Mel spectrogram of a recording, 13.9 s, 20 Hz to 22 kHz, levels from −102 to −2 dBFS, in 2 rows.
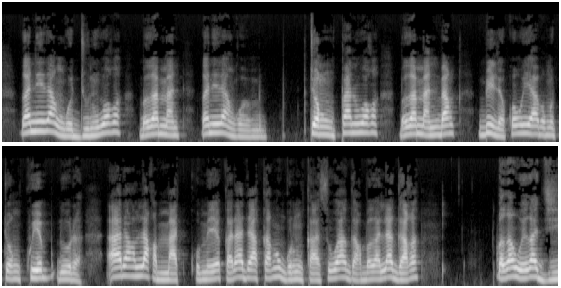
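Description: No technical faults can be heard anywhere in the recording.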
